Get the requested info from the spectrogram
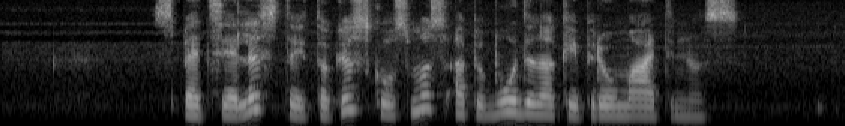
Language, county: Lithuanian, Kaunas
